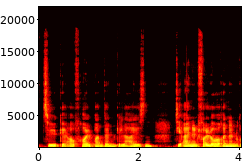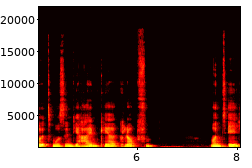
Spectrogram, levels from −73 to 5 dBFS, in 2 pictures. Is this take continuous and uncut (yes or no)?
yes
